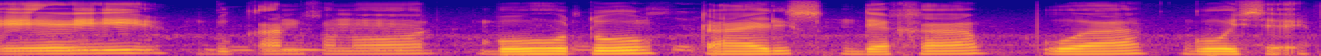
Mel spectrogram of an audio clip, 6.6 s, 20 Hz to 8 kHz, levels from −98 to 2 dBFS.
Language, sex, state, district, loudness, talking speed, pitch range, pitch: Assamese, male, Assam, Sonitpur, -15 LUFS, 65 wpm, 140-160 Hz, 150 Hz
